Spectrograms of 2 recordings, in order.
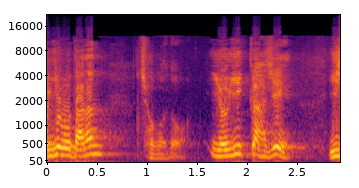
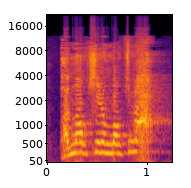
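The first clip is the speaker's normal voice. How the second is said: mock-angry, put-on scolding voice, pitched higher; 8 semitones higher than usual. Speaker acts out a mother whose child won't eat, mock-angry scolding mother. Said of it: "엄마가 열을 받는 거예요".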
